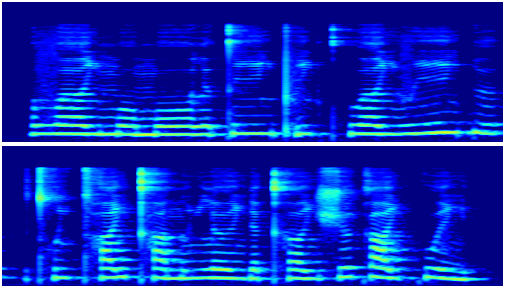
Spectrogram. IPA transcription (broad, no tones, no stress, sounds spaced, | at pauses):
v ɐː ʎ m oː m oː l ɨ t̪ iː ʎ pʼ i ʎ kʷʰ ɐː ʎ v iː ʎ ɠ ɨ | tʰ o ʎ tʰ a ʎ kʰ a n u ʎ l ɘː ʎ ɾ ɛ kʰ ɐː ʎ ʃ ɘ k aː ʎ kʷ e ʎ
